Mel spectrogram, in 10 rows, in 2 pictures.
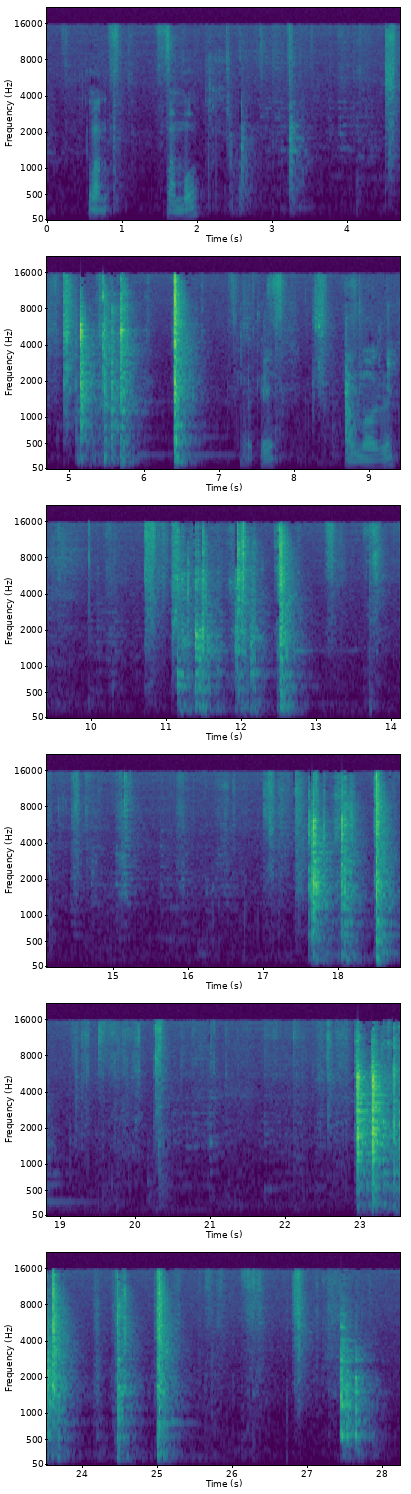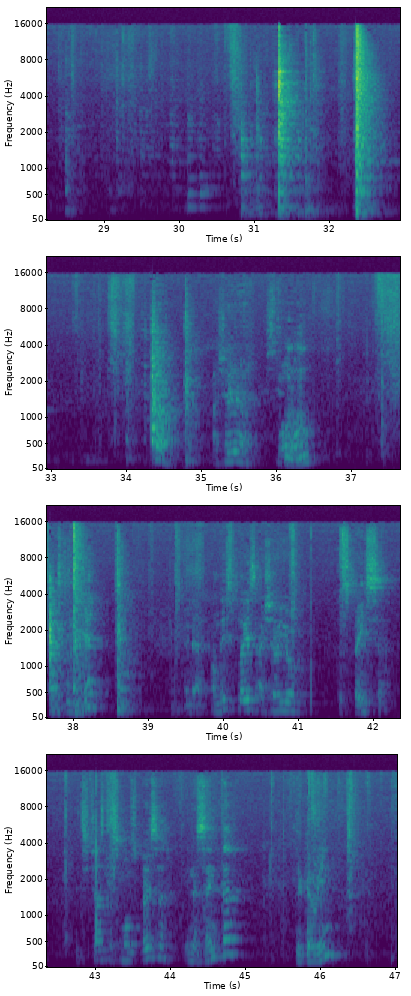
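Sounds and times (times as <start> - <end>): ceramic panels clattering into rails: 22.9 - 25.4.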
